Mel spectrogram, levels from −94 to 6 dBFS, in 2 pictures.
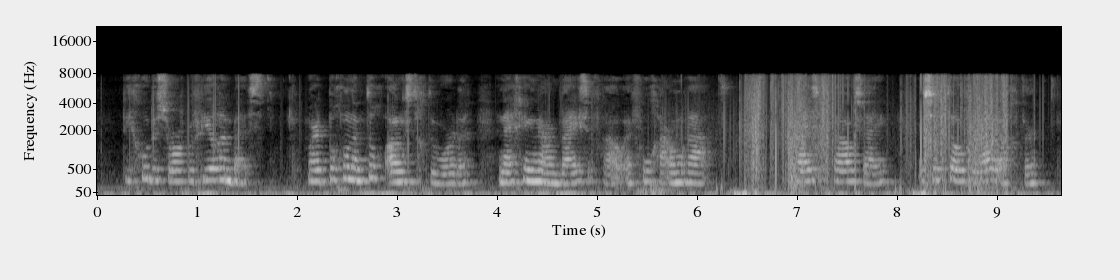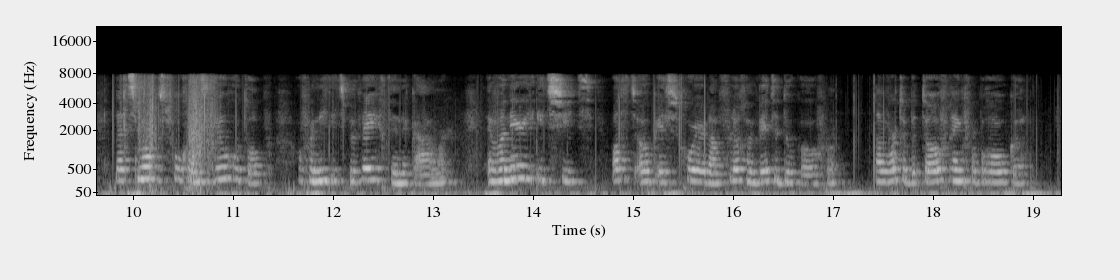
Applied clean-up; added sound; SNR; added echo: none; Crackle; 7 dB; reverberation time 0.3 s.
